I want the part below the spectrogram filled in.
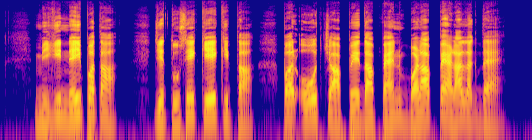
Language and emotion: Dogri, disgusted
